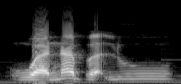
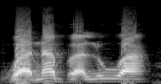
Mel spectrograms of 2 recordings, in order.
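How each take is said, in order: First: The phrase ends on a vowelless w sound. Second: The phrase ends with a short vowel after w. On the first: The reader stops at this word. "kalau dibaca uh, wakof maka wawunya sukun" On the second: The reading continues on without stopping. "saya baca yang wasal dulu ya"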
